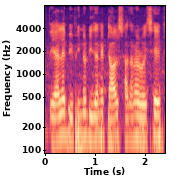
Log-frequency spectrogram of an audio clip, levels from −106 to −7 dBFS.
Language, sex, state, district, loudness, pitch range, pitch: Bengali, male, West Bengal, Alipurduar, -16 LUFS, 135-150 Hz, 140 Hz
